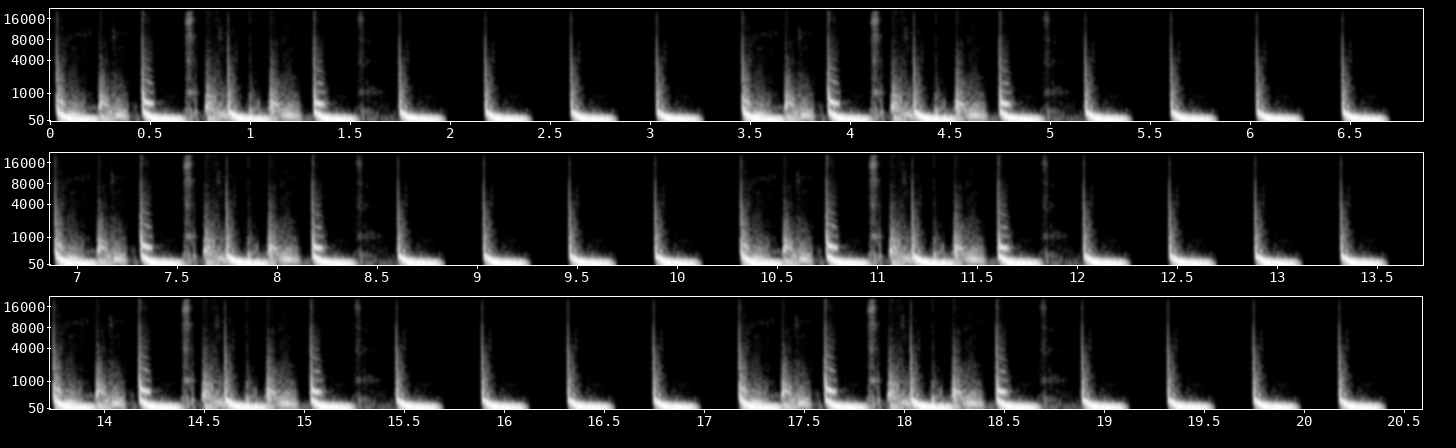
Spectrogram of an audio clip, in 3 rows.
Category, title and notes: Music > Solo percussion
Ableton Live. VST....Purity....Drums 140 Bpm Free Music Slap House Dance EDM Loop Electro Clap Drums Kick Drum Snare Bass Dance Club Psytrance Drumroll Trance Sample .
